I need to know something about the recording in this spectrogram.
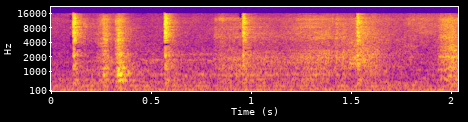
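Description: A few faint, light clicks and taps of kitchenware being handled, among them a metal mesh strainer, mostly in the first second.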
